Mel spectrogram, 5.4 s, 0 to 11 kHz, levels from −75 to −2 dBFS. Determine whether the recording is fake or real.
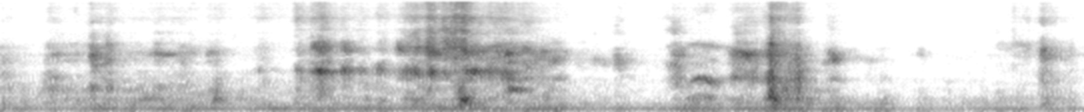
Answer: fake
